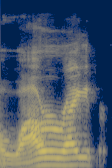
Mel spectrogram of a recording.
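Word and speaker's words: awaruite: A Wawerite, how is that how you pronounce it?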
